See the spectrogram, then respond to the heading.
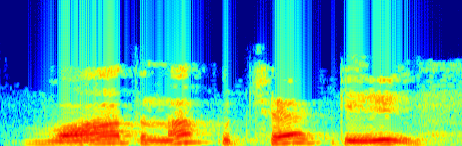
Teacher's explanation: ਵਾਤ ਵਾਵੇ ਨਾਲ ਬੋਲਣਾ ਕਈ ਬਾਤ ਹੀ ਬੋਲ ਜਾਂਦੇ ਨੇ ਬਬਾ ਨਹੀਂ ਹੈਗਾ · ਤਵਾਤ ਇਕੱਠਾ ਨਹੀਂ ਕਹਿਣਾ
